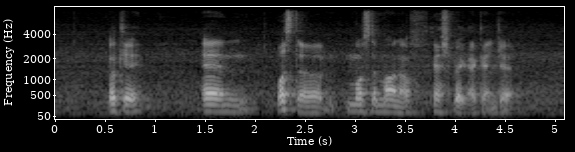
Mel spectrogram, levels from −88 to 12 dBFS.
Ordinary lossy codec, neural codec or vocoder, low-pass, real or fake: none; none; 7.2 kHz; real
